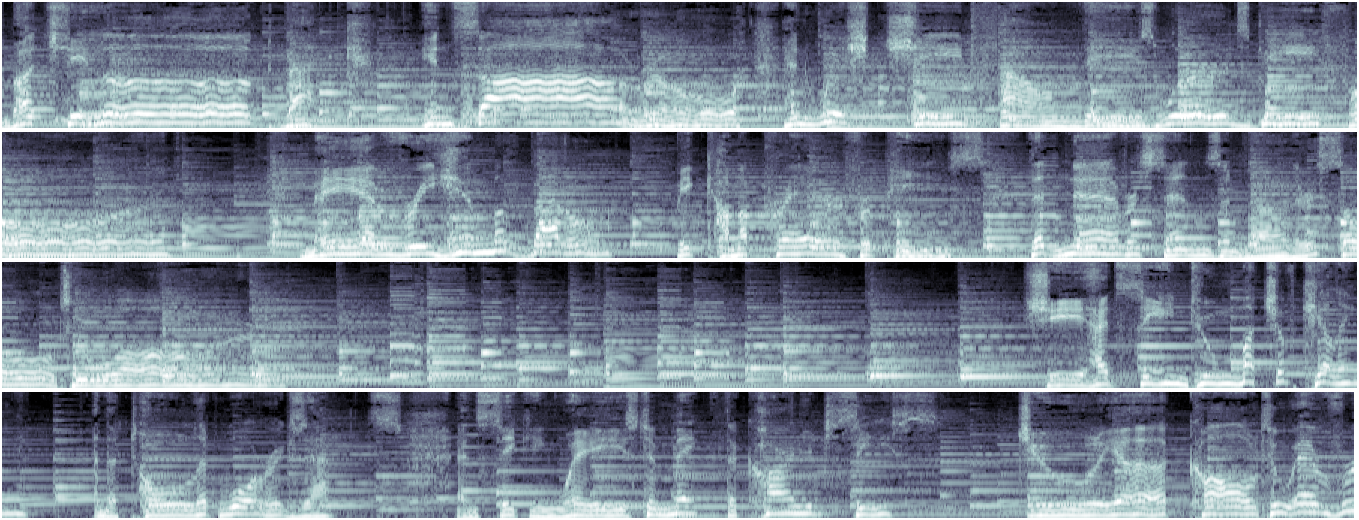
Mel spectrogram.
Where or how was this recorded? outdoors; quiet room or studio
outdoors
